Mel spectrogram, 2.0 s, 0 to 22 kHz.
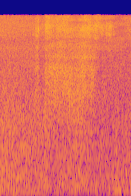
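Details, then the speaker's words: Stripped-down Umarex Legends Cowboy Rifle (Winchester Model 1894 replica) with a CO2 cylinder fitted: a steady, airy, rhythmless hiss of gas escaping around the actuating valve; owner suspects the valve's black O-ring is leaking. "yeah I don't know whether you can hear that but it's coming out around there"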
